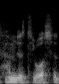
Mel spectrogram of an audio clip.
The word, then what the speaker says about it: Hamzatul Wasl: Hamza, if it has fatha, you pronounce it as a. If it has kasra below it, you will pronounce it as e. If it has dhamma, you pronounce it as u.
